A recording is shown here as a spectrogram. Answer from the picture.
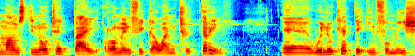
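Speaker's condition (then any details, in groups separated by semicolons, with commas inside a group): No condition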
